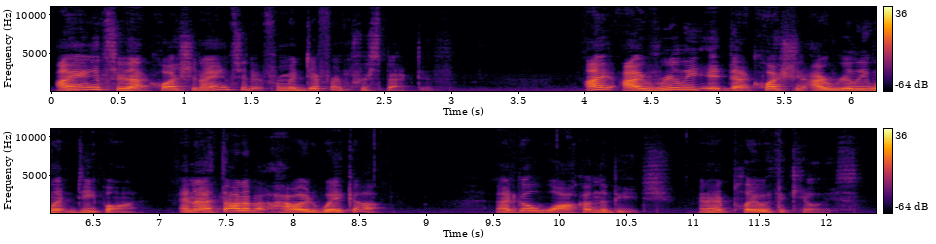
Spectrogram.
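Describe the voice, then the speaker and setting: A man's voice: sits high, moderate pace, fairly bright tone. A man from Seattle, a podcast guest, talking earnestly in a casual interview with repetitive, emphatic phrasing. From Seattle, United States.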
